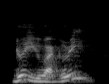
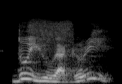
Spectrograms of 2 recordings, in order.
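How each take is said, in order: First: Said in the usual way. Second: Slow, careful Do you agree, every word spaced; slow model question. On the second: Shown as a demonstration. Teacher slowly models Do you agree for the class. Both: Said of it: "E o agree".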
